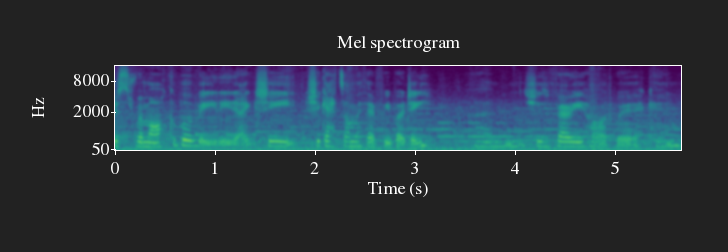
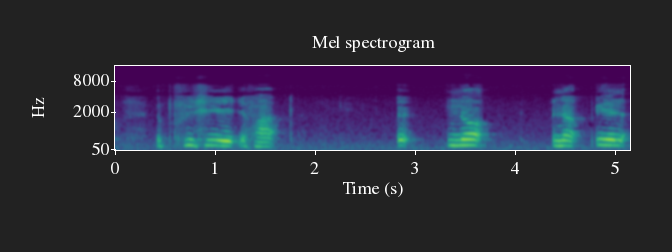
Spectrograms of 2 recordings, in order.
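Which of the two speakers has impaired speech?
The second: cerebral palsy.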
